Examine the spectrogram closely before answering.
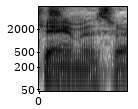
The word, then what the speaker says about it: Seamus: Seamus? Seamus. You do know that's San Tropez. I do now. That's typically pronounced Seamus, right? Trav dog. You roll. There's no H in there.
